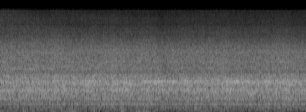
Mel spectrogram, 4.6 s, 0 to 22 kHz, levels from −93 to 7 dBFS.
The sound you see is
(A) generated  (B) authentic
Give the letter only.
B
